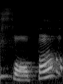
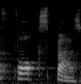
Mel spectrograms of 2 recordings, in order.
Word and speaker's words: faux pas: So is it exactly faux pas or fox pass? Because कई लोग उसको ऐसा भी बुलाते हैं. This is faux pas.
